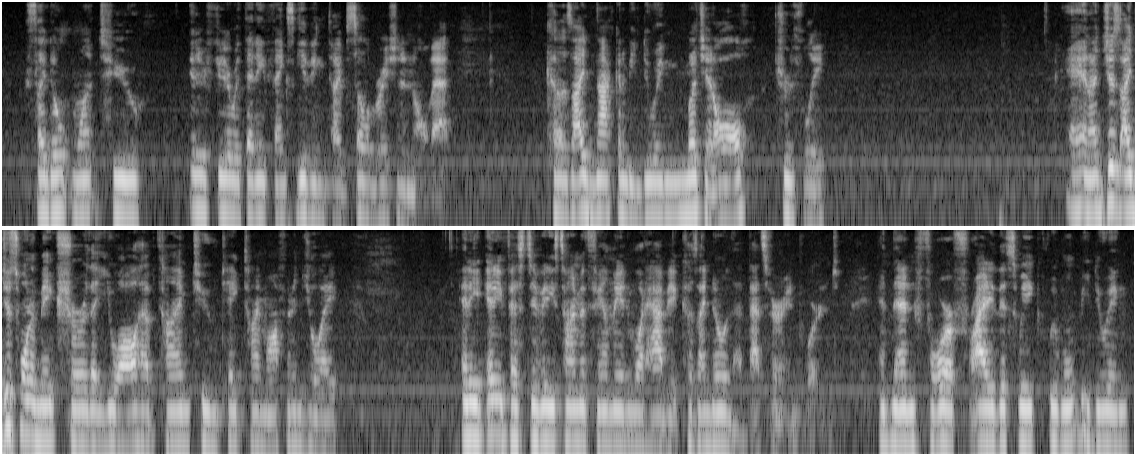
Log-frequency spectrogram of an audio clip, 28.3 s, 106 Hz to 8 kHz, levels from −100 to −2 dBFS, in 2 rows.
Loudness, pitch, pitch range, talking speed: -25 LUFS, 125 Hz, 120-130 Hz, 155 wpm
